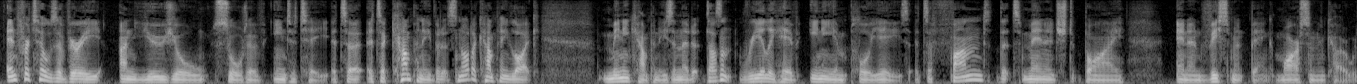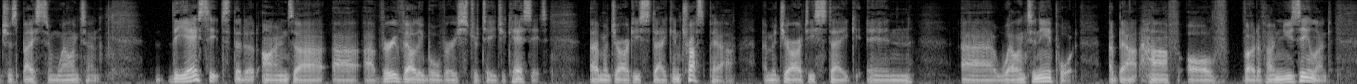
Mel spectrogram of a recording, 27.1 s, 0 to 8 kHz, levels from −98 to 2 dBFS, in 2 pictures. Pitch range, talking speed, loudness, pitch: 80-105 Hz, 170 wpm, -29 LUFS, 90 Hz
